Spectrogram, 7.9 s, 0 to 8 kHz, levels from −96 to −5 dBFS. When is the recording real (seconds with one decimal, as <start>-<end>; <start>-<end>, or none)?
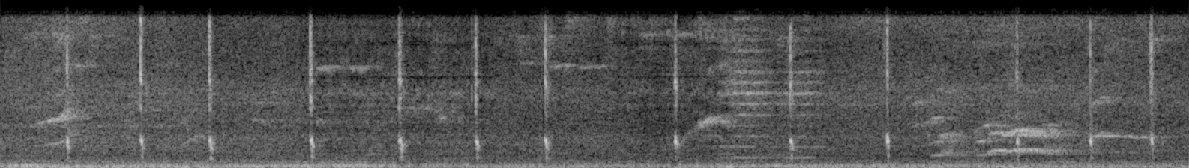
0.0-2.0; 3.3-4.1; 4.9-7.9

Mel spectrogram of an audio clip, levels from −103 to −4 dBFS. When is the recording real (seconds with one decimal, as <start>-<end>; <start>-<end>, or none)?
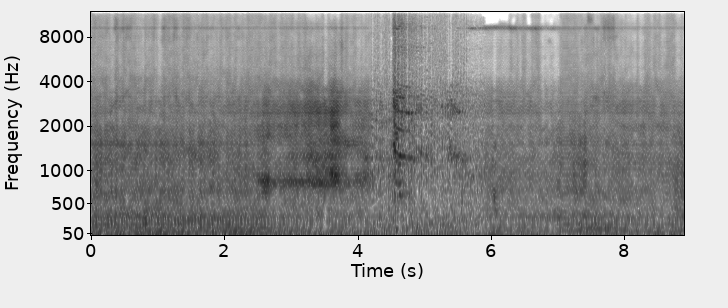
4.2-5.9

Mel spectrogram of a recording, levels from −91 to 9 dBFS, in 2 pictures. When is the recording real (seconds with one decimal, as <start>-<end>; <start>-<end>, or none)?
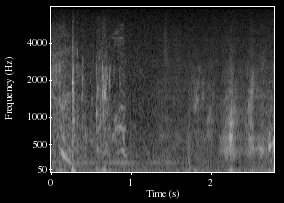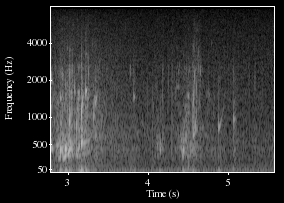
0.0-1.3; 2.7-5.6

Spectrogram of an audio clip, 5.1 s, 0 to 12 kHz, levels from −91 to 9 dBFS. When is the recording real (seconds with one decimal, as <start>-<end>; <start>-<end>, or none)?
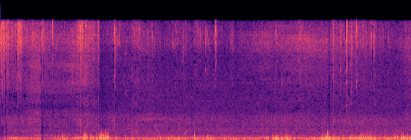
0.0-0.7; 1.4-2.4; 3.9-5.1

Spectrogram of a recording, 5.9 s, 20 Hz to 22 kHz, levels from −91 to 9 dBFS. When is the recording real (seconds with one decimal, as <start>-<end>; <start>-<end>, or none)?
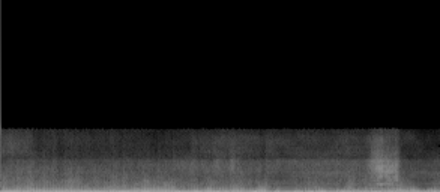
none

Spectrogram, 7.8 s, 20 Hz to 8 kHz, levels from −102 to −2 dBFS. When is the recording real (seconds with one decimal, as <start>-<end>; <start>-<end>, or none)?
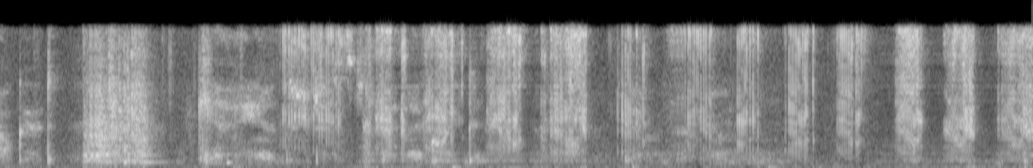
0.0-2.7; 4.4-6.6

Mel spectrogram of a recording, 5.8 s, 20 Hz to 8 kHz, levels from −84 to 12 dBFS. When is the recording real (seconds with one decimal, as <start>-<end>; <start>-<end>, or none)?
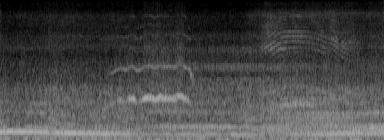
none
